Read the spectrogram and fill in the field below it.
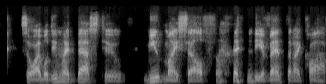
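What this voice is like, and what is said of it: Raspy, hoarse voice. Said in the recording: “I'm just getting over bronchitis ... Voice, unfortunately, in my throat is still a little raspy.”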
